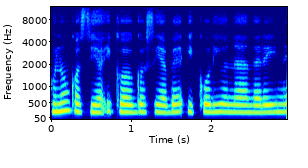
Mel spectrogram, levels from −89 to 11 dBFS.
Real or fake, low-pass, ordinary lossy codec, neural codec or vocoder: fake; none; none; codec, 24 kHz, 0.5 kbps, DualCodec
